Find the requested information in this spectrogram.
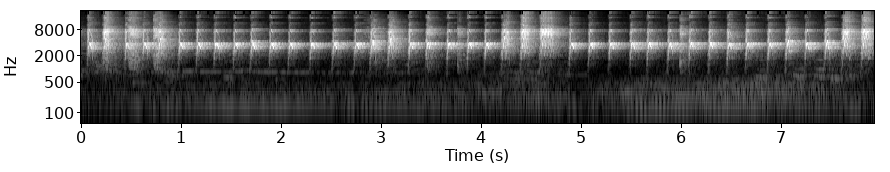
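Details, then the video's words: Original grey-cheeked bulbul recording used as a training song for other songbirds. An unbroken run of rapid metallic clicks and chips continues for the whole stretch, over a faint low background hum. "Cucak Jenggot (Kamandanu) Masteran Wajib Murai Batu & Cucak ijo"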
